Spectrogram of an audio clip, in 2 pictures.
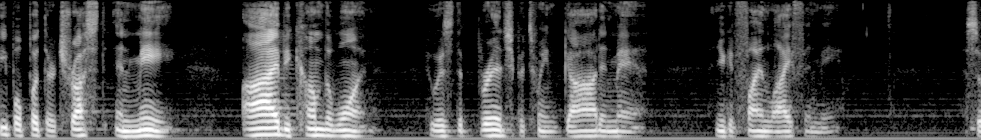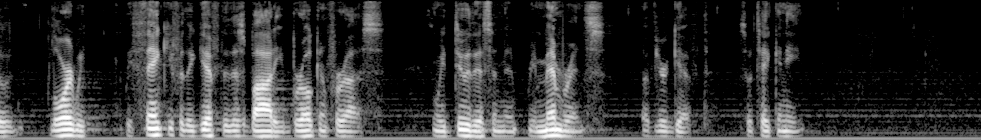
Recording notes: Was recorded at The Calling Community Church located in Platte City, Missouri. Services are held at the Platte County High School Auditorium.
